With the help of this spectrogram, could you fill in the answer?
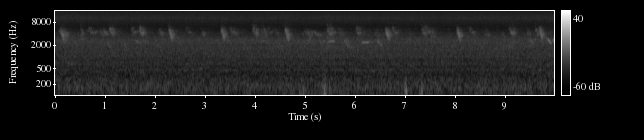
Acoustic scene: park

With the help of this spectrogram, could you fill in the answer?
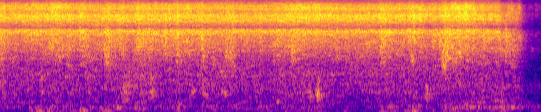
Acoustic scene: kitchen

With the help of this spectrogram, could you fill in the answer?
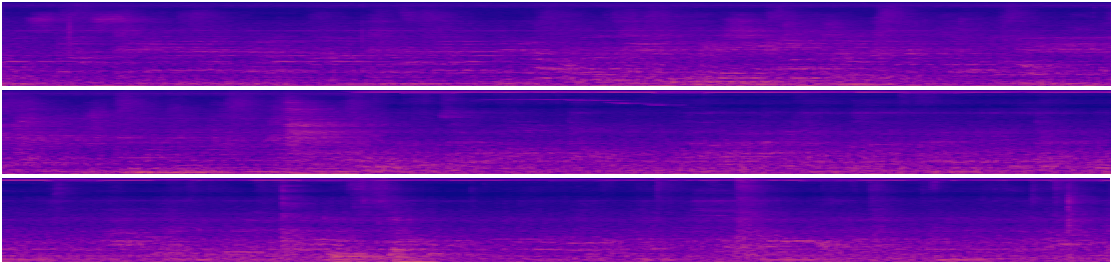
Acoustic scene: cafe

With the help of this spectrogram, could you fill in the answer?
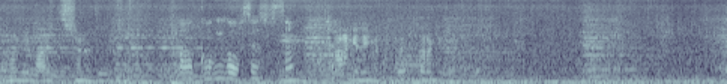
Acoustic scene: car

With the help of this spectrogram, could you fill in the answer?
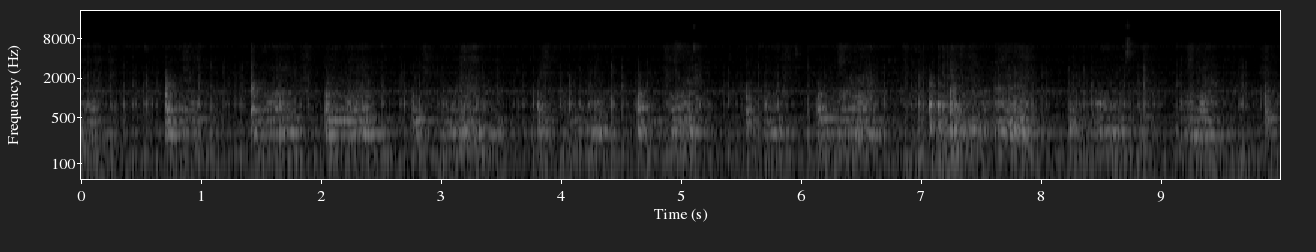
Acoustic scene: kitchen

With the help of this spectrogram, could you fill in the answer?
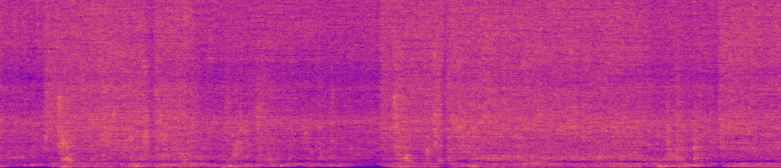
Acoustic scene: restroom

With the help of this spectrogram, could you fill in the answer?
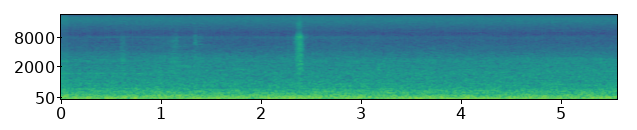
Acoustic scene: car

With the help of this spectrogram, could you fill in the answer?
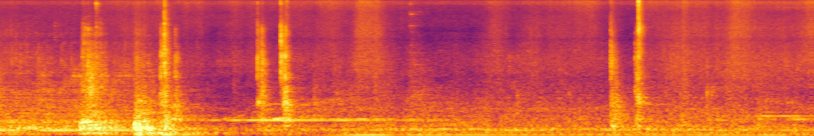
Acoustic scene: elevator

